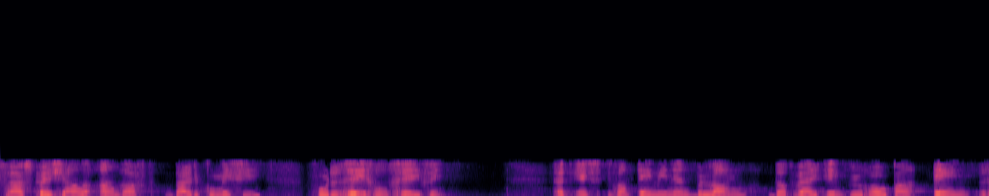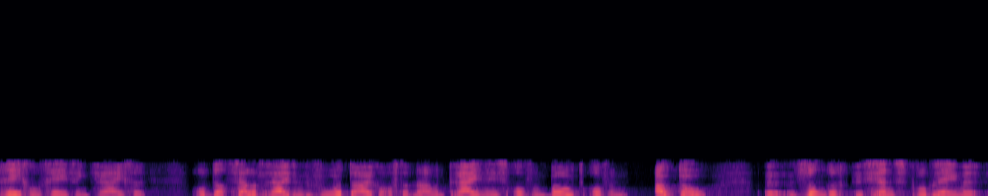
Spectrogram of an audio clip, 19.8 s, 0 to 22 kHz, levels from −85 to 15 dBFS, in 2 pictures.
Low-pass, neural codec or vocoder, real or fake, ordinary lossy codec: 7.2 kHz; autoencoder, 48 kHz, 32 numbers a frame, DAC-VAE, trained on Japanese speech; fake; AAC, 16 kbps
